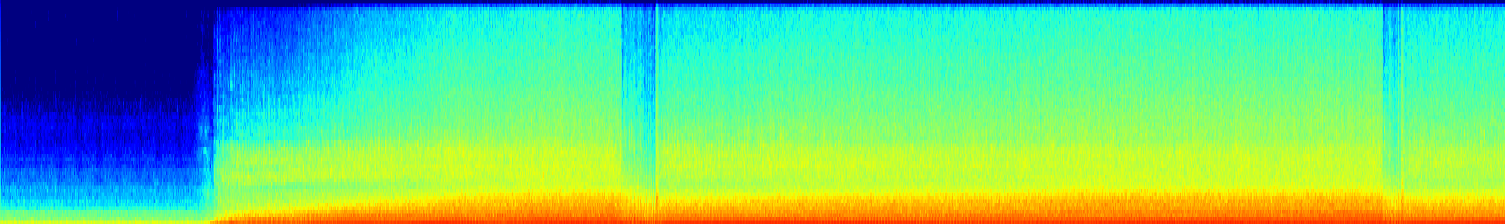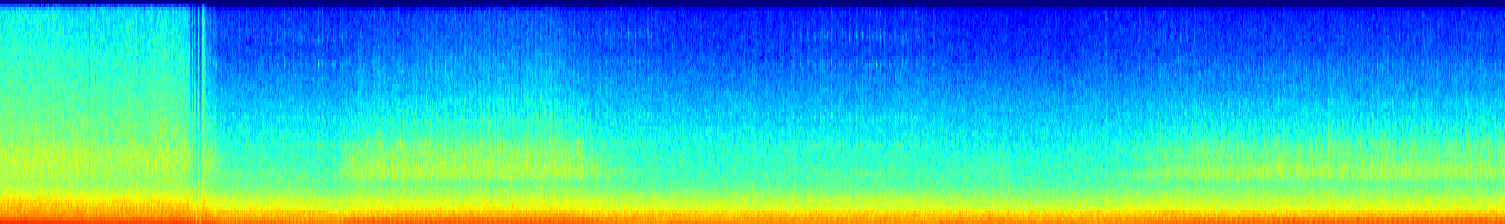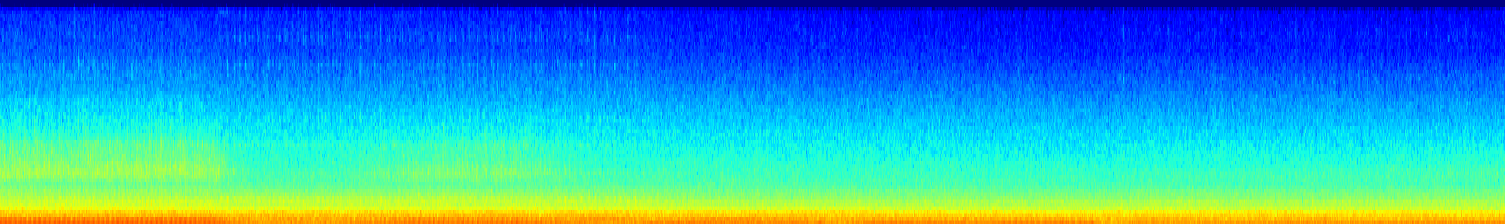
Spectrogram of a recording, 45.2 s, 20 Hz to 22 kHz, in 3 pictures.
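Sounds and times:
Jeep Grand Cherokee WJ 4.7 V8 engine accelerating with Magnaflow exhaust: 1.8 - 45.1.

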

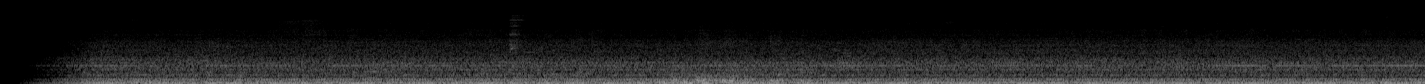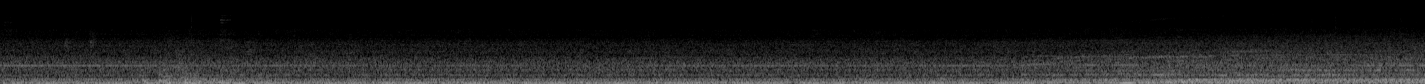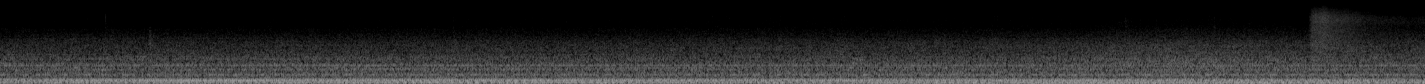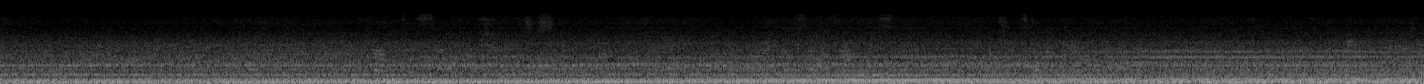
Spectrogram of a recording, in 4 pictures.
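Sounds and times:
train interior starting and stopping: 0.7 - 56.9.

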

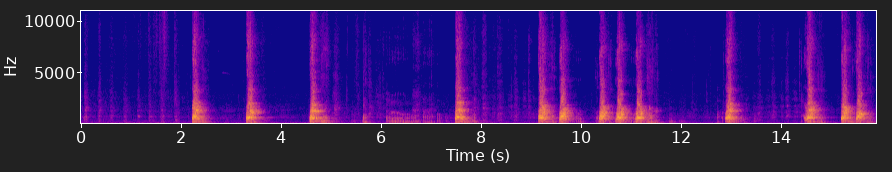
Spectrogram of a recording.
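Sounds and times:
Jack Russell Terrier and Corgi cross dog barking: 2.2 - 2.7, 3.3 - 3.8, 4.6 - 5.0, 7.5 - 7.8, 9.2 - 11.5, 12.9 - 13.3, 14.5 - 15.9.

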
